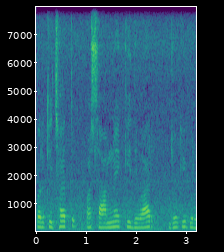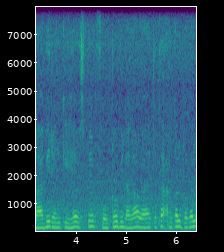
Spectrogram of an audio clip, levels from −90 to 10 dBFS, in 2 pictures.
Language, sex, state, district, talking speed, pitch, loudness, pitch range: Hindi, male, Uttarakhand, Uttarkashi, 235 wpm, 175 Hz, -18 LUFS, 165-190 Hz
